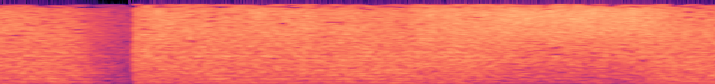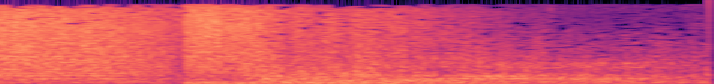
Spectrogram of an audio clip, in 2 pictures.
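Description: Ship's cannon fire from a sailing warship aimed at a point of land: a heavy, sustained roar of booming blasts and rumble, loud throughout, with a brief dip early on and a fresh surge later.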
